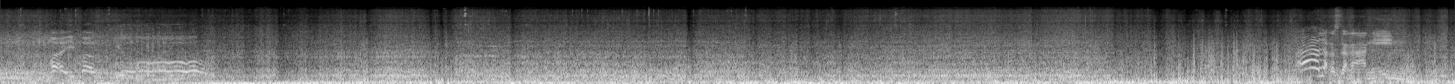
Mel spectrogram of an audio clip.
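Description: Strong stormy wind buffets the microphone continuously during a morning road trip toward Tagaytay in typhoon weather, a loud, steady roar with gusts, while people talk faintly underneath.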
